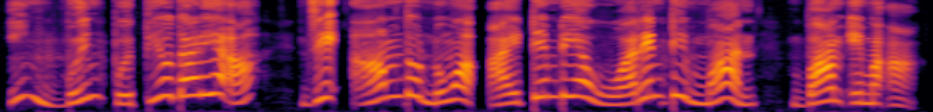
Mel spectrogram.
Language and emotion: Santali, angry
